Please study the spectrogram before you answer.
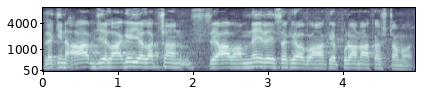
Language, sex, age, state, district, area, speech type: Maithili, male, 18-30, Bihar, Supaul, rural, spontaneous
